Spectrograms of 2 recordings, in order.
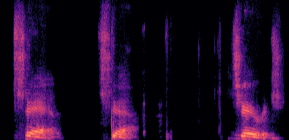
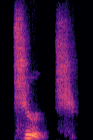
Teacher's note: you will feel your tongue do almost a t and then roll into that sh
